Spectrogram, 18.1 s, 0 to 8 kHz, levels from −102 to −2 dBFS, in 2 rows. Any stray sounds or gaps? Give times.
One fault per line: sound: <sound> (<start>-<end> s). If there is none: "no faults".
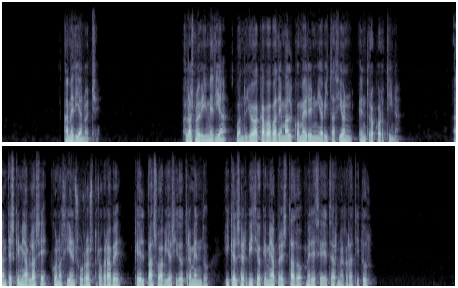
no faults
